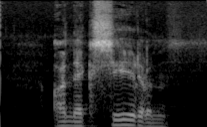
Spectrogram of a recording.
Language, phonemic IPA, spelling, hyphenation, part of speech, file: Dutch, /ɑnɛkˈseːrə(n)/, annexeren, an‧nexe‧ren, verb, Nl-annexeren.ogg
- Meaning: 1. to annex, to incorporate by force 2. to legally incorporate, join or link 3. to append, to annex (a document)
